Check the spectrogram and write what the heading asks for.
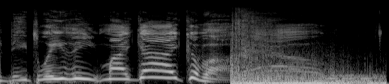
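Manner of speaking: high, loud exasperated plea; drawn-out disbelieving come on, man; pleading with a friend in disbelief; exasperated call-out. Real, not acted. Mock outrage at friend not knowing.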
